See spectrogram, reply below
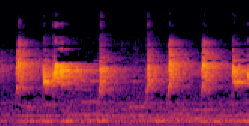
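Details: Song of a wild white-eared bulbul, meant to teach chicks and stir other bulbuls: short bursts of rich, slightly buzzy whistles, one every half second or so, over a low background murmur.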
